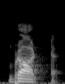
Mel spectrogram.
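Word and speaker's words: brought: ও ইউ জি এইচ টি অট ব্র অট ব্রট ব্রট এরকম করে পরবর্তী শব্দ শর্ট এস ও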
